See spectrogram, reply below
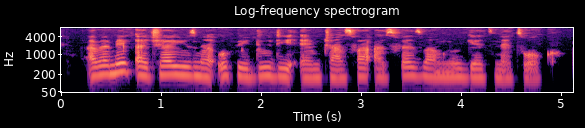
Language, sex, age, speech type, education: Nigerian Pidgin, male, 30-45, spontaneous, tertiary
